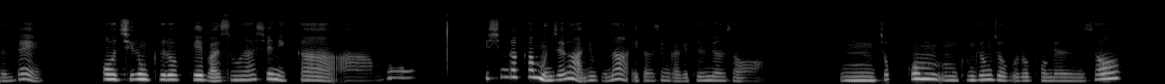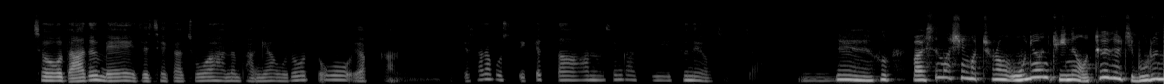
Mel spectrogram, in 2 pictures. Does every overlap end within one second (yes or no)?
yes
